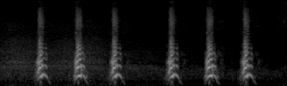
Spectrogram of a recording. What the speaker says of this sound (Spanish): Rufo no cesaba de ladrar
